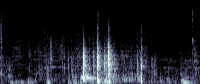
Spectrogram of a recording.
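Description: Handling noise of a phone camera being moved and set in place: a few scattered knocks and clicks as it is picked up and propped against things, with a short low rumble of fingers on the phone near the end.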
